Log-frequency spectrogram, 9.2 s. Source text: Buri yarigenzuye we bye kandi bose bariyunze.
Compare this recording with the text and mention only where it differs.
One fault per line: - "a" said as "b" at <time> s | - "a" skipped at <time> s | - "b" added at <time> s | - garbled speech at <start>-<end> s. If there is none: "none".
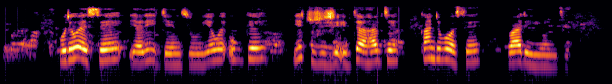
- "wese" added at 1.1 s
- "ubwe yicujije ibyaha" added at 3.5 s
